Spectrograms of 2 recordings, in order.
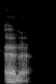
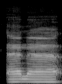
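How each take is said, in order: First: The final vowel is kept short. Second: The final vowel is drawn out long. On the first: The speaker calls it right. "We just say Anna" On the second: The speaker calls it wrong. "We don't say Anna"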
